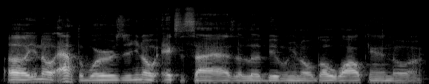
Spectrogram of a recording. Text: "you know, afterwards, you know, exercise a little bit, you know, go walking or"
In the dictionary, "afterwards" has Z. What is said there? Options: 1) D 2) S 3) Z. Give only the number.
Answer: 3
